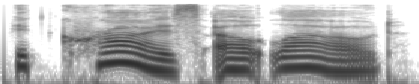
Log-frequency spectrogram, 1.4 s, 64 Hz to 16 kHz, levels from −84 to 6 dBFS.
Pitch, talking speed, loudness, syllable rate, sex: 180 Hz, 170 wpm, -17 LUFS, 4.0 syllables/s, female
